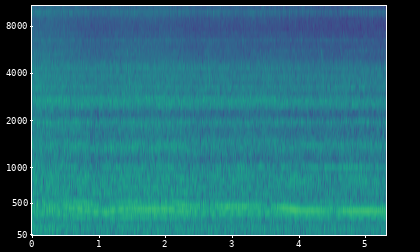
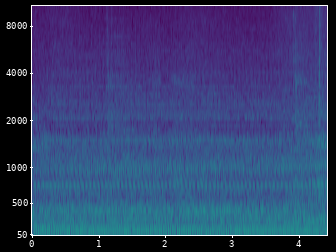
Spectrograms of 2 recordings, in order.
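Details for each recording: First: 2002 Opel Vectra C heater blower motor running loudly: steady droning hum with wavering mid-pitched tone and rumbling over fan rush; noisy blower motor, to be removed through the glovebox for inspection. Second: 2002 Opel Vectra C heater blower motor after rebuild, first speed: even low quiet hum with faint brush whir, likely brushes not yet bedded to the commutator; much quieter than the earlier growl, normal operation.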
